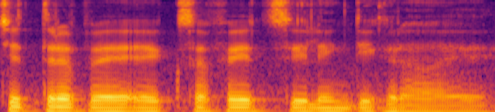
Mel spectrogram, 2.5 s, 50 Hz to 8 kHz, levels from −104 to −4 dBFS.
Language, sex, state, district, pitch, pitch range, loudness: Hindi, male, Arunachal Pradesh, Lower Dibang Valley, 90 Hz, 90-95 Hz, -18 LUFS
